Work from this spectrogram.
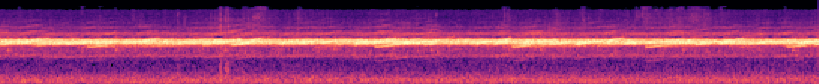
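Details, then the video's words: Spring peeper frogs in North Carolina calling as a dense chorus: a steady wall of shrill, high peeps with a few separate rising peeps standing out above the blend, and no other clear sounds. "NC Peeper frogs"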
